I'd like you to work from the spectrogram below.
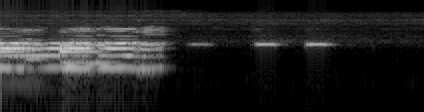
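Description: A home landline telephone rings with a loud warbling electronic tone that cuts off abruptly, followed by three short, quieter beeps.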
